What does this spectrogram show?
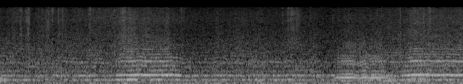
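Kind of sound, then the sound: insect, bees buzzing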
